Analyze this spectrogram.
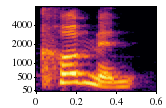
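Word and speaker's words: קומען: If you look at the word Kummen, it's not spelled as Kimmen. It's spelled as Kummen. Right, but that's the standard Yivo spelling, but Yeah. millions Right, of people said Kimmen, and they still say Kimmen Me, because I- we're obstinate.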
